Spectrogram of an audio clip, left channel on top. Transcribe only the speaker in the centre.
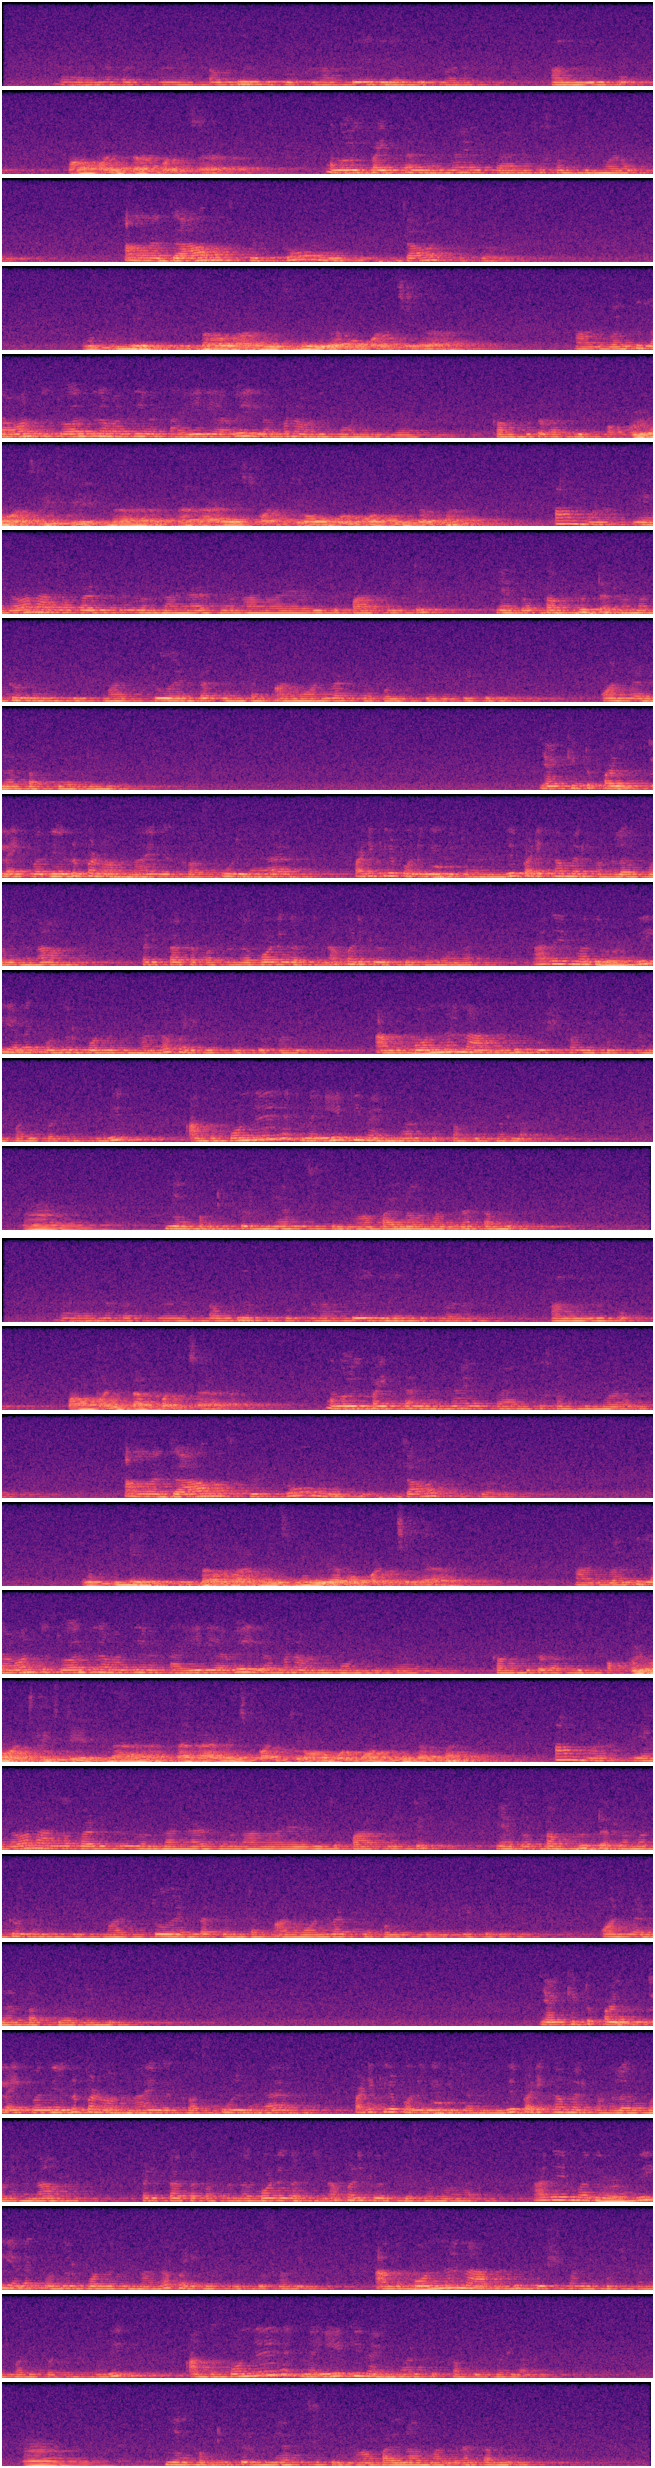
வேற என்ன படிச்சீங்க எ கம்ப்யூட்டரு புக்க நா தேடி எடுத்துட்டு வரே அதில இருக்கு
உங்களுக்கு பைத்தான் வருமா எனக்கு வேற எதோ சம்திங் வரு ஆ ஜாவா ஸ்கிரிப்ட் ட்டு ஜாவா ஸ்கிரிப்ட் வரு
அது வந்து லெவன்த் டுவெல்த்ல வந்து எனக்கு ஐடியாவே இல்லாம நா வந்து போனதுங்க கம்ப்யூட்டர் அப்
ஆமா ஏதோ நாங்க படிச்சோன்னு வந்தாங்க ஸோ நாங்களு எழுதிட்டு பாஸ் ஆய்ட்டு ஏதோ கம்ப்யூட்டர்ல மட்டு நைன்டி எயிட் மார்க் டூ எடுத்தா சென்டம் அது ஒன் வேர்ட்ஸ்ல போயிச்சு எனக்கே தெரியு ஒன்வேர்டு தா தப்பு அப்டின்னு எ கிட்ட ப
லைக் வந்து என்ன பண்ணுவாங்கன்னா எங்க ஸ்கூல்ல படிக்கிற பொண்ணுங்க
கிட்ட வந்து படிக்காம இருப்பாங்கள ஒரு பொண்ணுங்கல்லா படிக்காத பசங்க பொண்ணுங்க னா படிக்க வைக்க சொல்லுவாங்க அதே மாரி
வந்து எனக்கு வந்து ஒரு பொண்ண தந்தாங்க படிக்க வைக்க சொல்லி அந்த
பொண்ணு நா வந்து புஷ் பண்ணி புஷ் பண்ணி படி படின்னு சொல்லி அந்த பொண்ணு ந எயிட்டி நைன் மார்க்கு கம்ப்யூட்டர்ல
எனக்கு அப்டியே பெருமையா இருந்துச்சி தெரியுமா பதினோரு மார்க்குதா கம்மி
